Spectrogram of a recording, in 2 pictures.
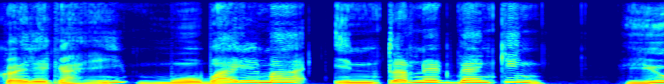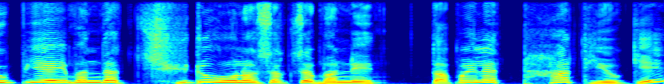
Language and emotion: Nepali, surprised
